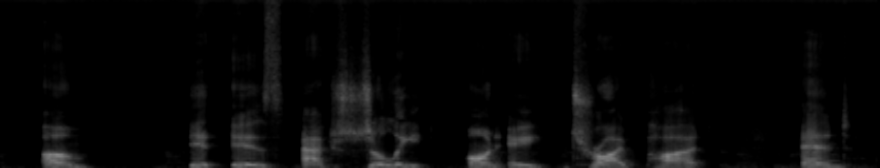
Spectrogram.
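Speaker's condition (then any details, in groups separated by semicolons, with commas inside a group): Essential tremor; voice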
